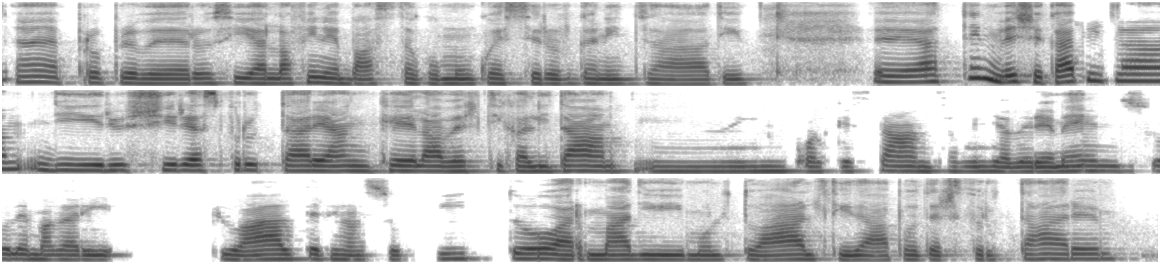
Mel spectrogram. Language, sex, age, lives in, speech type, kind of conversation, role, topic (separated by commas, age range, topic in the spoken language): Italian, female, 25-29, Italy, conversation, podcast, host, Come organizzi al meglio gli spazi in una casa piccola?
